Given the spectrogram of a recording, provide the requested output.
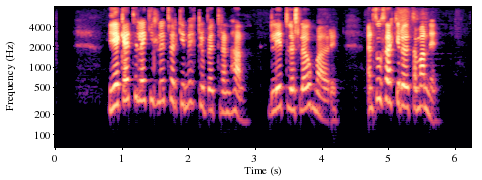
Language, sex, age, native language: Icelandic, female, 30-39, Icelandic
